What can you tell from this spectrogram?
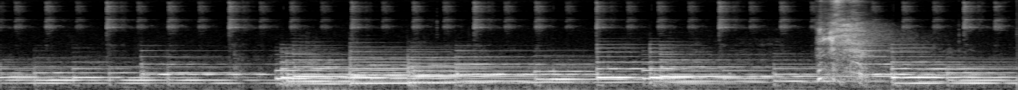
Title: funny video sneezing when i play chafya ilivyo nipata wakati niki record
